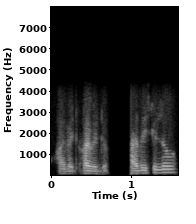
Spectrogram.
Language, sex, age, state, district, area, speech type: Assamese, male, 18-30, Assam, Goalpara, rural, conversation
